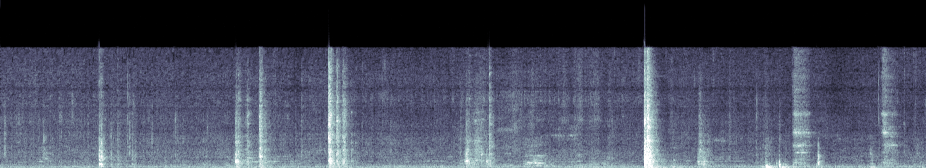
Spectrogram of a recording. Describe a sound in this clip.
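A frying pan clatters and scrapes on an electric stove.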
